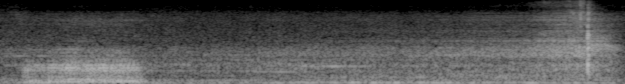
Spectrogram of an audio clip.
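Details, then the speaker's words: Snoring: one low, rumbling snore-like sound from a dog, followed by quieter low rumbling in a small room. "Давайте ще хвилинок п'ять і буду закінчувати, бо хропу не чуєте, як хроплять."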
